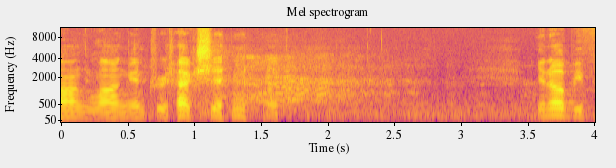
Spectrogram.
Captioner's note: laughter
